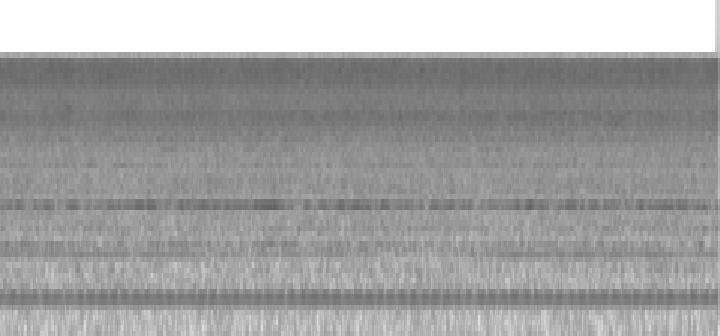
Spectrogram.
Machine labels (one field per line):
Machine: fan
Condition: normal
